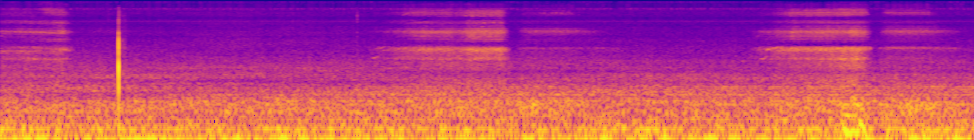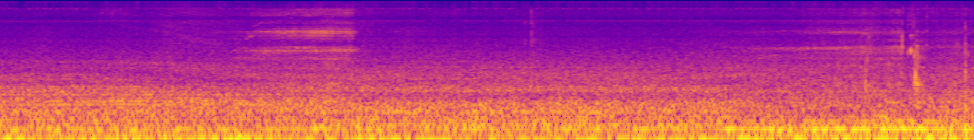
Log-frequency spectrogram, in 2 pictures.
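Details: Sleeping puppies snoring, soft breathy snores recurring every few seconds, faint and airy, over a steady low background rumble with a brief click near the start.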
